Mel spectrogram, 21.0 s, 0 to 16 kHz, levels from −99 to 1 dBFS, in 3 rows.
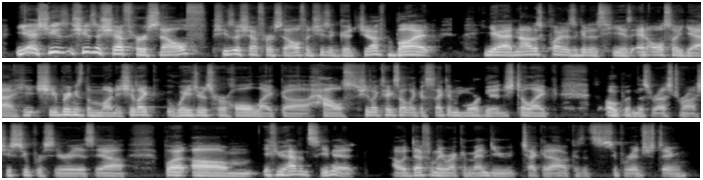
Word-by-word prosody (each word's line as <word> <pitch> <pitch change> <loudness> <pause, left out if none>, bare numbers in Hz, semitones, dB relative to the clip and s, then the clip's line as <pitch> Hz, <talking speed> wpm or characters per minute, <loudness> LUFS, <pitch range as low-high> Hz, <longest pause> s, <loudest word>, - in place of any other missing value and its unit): Yeah, - - +6
she's 290 +2 +4
she's 295 -1 +5
a 265 - +5
chef 210 -1 +6
herself, 160 +6 +3
she's 180 +2 -2
a 200 - +4
chef 170 -3 0
herself 140 0 0
and 135 - -4
she's 145 -1 -4
a - - -5
good 125 0 -5
chef, 180 +4 +2
but, 160 +1 +6 0.5
yeah, 155 -3 +5
not 155 +4 +2
as 175 -1 0
quite 170 -2 -1
as 140 -2 -3
good 145 0 -2
as 125 -2 -4
he 140 - -5
is, 125 - -2
and 140 - +3
also 150 0 -1
yeah, 125 -4 0
he 140 +7 -8
she 145 0 +3
brings 155 0 +1
the 135 - -5
money, 125 -1 -3
she, 155 - +2
like, 150 0 +1
wagers 135 0 -1
her 130 - -6
whole, 125 -1 -1
like, 115 -1 -6
uh, 110 -2 -5
house, 115 -2 -1
she, 150 - -3
like, 140 -1 -4
takes 150 -1 -1
out, 140 - -1
like, 130 -1 -7
a 130 - -6
second 135 0 -4
mortgage 125 0 -2
to, - - -2
like, 120 -2 -3 0.5
open 125 -2 0
this 115 +1 -4
restaurant, 115 -1 -5
she's 130 +4 0
super 135 -2 -2
serious, 110 -2 -4
yeah, 115 -2 -2 0.4
but, 145 -2 +3
um, 115 -4 +2
if 150 0 -5
you 155 0 0
haven't 175 -3 +2
seen 135 0 -2
it, 110 -2 -2 0.4
I 120 - -5
would 120 0 -4
definitely 135 -2 -1
recommend 120 +1 -5
you 110 0 -9
check 120 -2 -4
it 110 - -6
out 115 +1 -4
'cause 115 -1 -18
it's 110 0 -11
super 115 -1 -1
interesting. 110 0 -6
130 Hz, 220 wpm, -24 LUFS, 120-150 Hz, 0.5 s, Yeah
